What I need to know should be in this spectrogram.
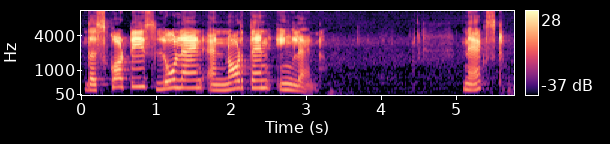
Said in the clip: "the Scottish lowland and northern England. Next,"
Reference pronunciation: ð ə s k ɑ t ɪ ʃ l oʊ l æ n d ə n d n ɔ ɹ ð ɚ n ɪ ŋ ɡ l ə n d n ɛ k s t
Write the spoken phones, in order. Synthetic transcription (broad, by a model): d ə s k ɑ t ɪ s l oʊ l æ n d ə n d n ɔ ɹ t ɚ n ɪ ŋ ɡ l ə n d n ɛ k s t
